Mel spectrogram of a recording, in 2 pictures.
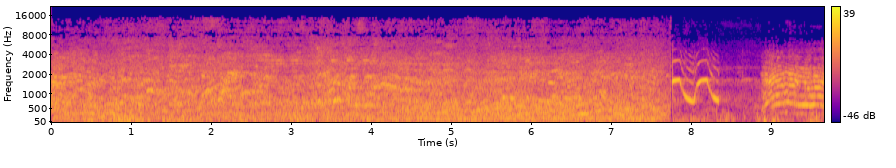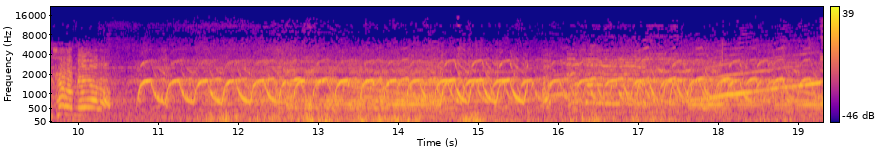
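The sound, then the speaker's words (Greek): Loud, chaotic crowd commotion after a bomb explosion on a bench outside a shop in Istanbul, about 200 metres from the Greek consulate, gives way to emergency vehicle sirens wailing up and down, several overlapping, with shouting voices mixed in. “Και ακολούθησαν σκηνές πανικού.”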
